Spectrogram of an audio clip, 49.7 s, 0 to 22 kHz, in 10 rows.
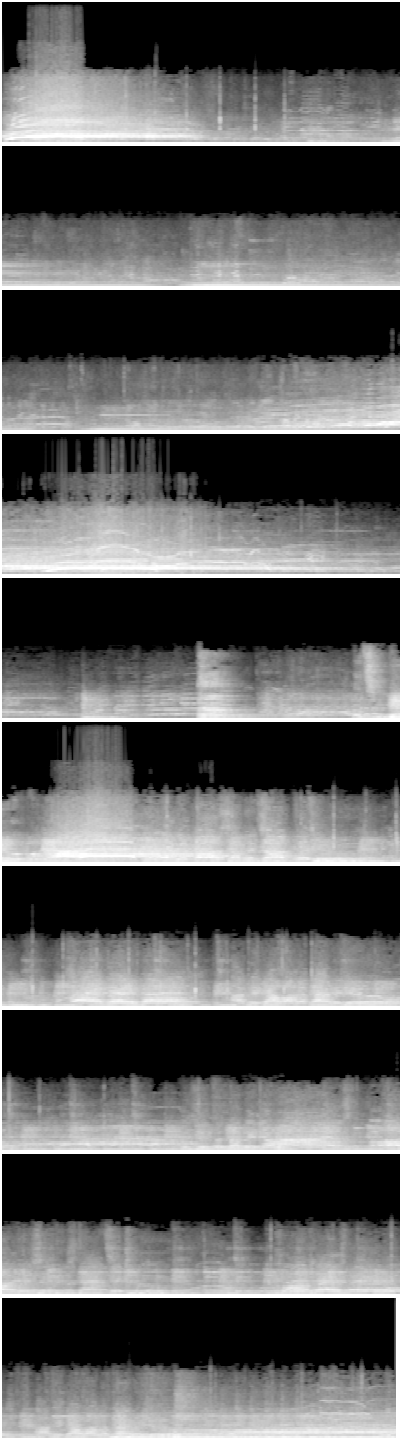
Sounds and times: Music: 3.8 - 14.8, 20.8 - 23.6, 24.3 - 49.7
Singing: 24.3 - 30.1, 37.0 - 42.4, 43.2 - 49.7.

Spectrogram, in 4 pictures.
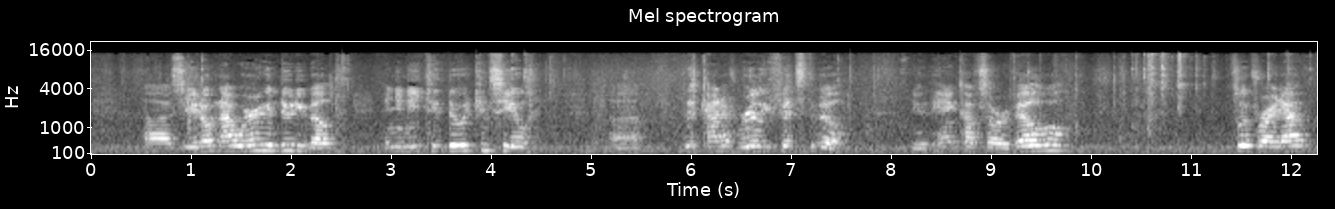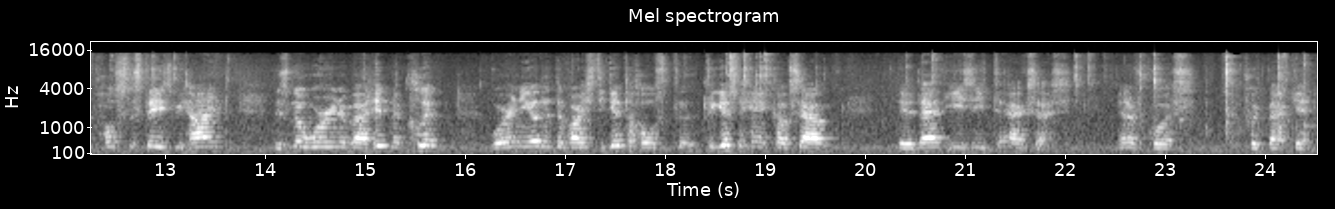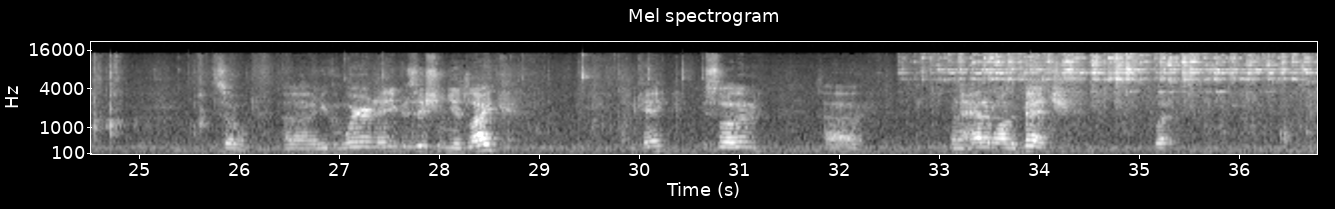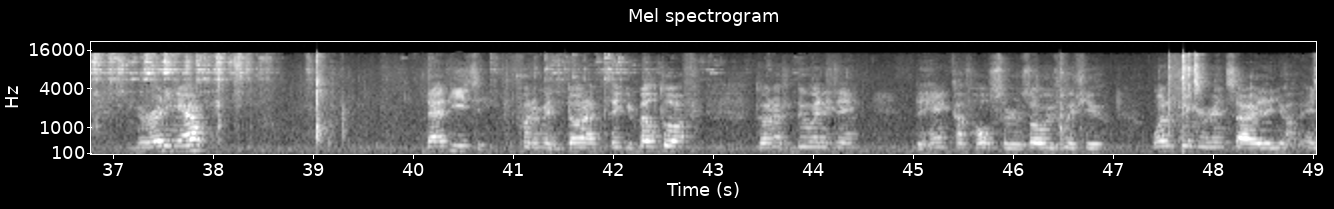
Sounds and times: Inside, small room: 0.0 - 49.0
Speech: 0.5 - 4.5, 5.2 - 7.6, 8.2 - 9.9, 11.4 - 19.7, 20.3 - 24.5, 25.8 - 28.8, 29.9 - 31.2, 31.8 - 32.3, 33.1 - 34.3, 35.2 - 35.4, 37.2 - 38.0, 40.1 - 49.0.

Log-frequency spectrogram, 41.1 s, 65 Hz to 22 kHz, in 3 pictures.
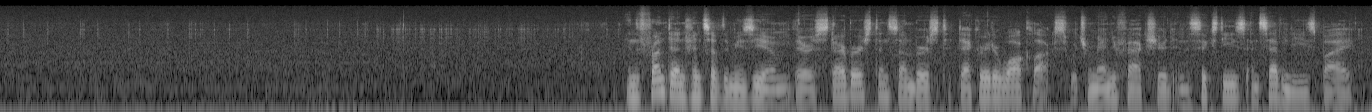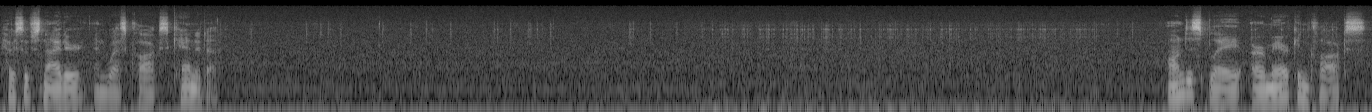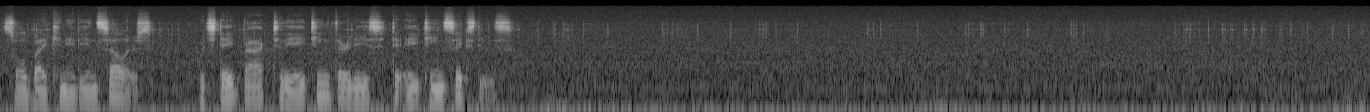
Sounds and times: Speech: 6.2 - 16.0, 25.4 - 32.6.

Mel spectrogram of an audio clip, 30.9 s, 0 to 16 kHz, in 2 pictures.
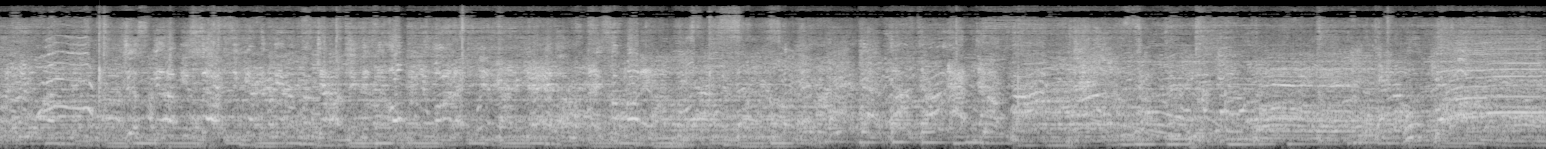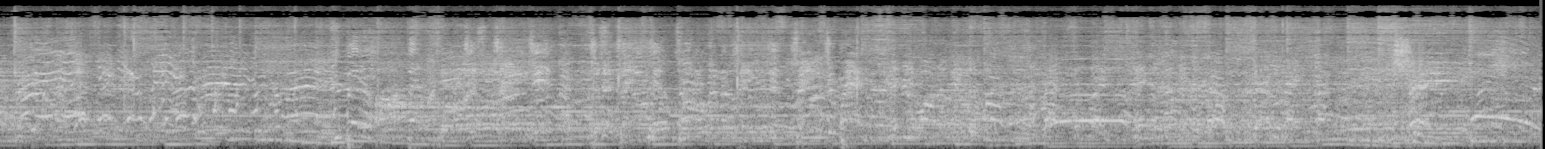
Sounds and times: Male singing: 0.0 - 16.5, 17.5 - 30.9
Music: 0.0 - 30.9.

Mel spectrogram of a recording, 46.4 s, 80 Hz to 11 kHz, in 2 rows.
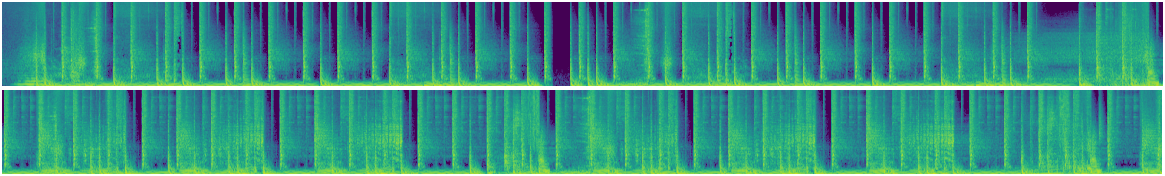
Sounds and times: Drum and bass: 0.0 - 46.4.

